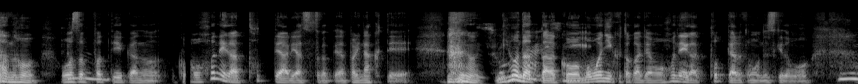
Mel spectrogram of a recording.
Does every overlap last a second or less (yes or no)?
no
